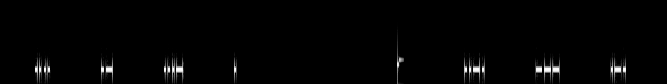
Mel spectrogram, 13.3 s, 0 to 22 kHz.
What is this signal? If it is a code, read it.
Morse code, heard as a keyed tone, about 28 wpm, spaced as for 8 wpm, 700 Hz. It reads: HAVE FOR
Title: 8x Character Spacing - Top 100 Words - 28wpm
